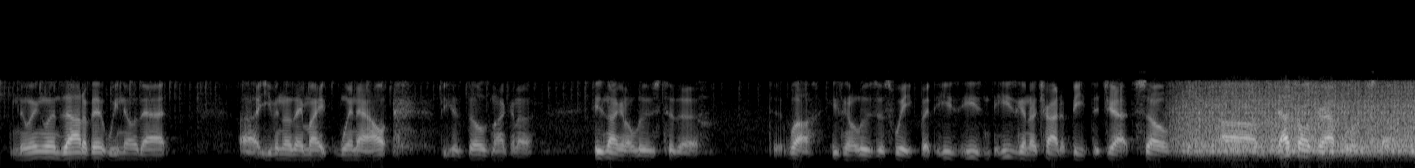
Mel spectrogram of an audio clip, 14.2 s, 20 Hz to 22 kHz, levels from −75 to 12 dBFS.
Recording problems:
phone-call audio; nothing above 3.5 kHz
traffic noise; very loud; throughout; 2 dB above the speech

